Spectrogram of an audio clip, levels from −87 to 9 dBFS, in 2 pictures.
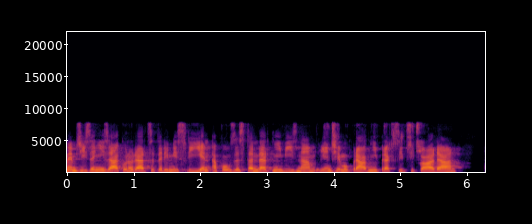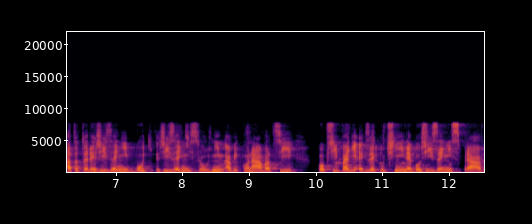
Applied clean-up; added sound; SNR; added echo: neural mask model Resemble Enhance denoiser.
